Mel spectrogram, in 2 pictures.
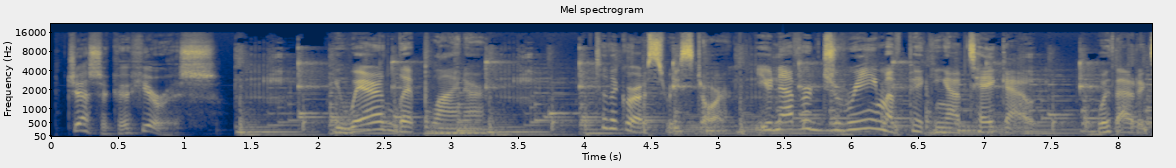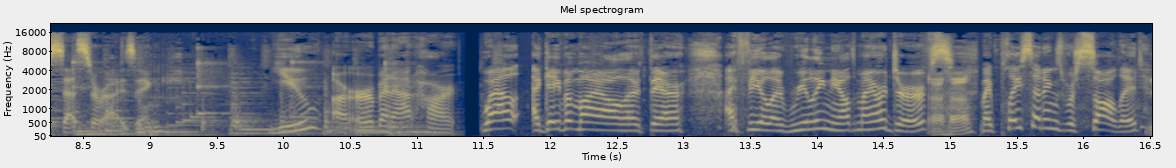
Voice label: commercial female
